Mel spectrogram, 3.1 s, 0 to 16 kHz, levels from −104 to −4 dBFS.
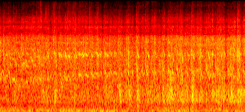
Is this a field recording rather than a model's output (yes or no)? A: yes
